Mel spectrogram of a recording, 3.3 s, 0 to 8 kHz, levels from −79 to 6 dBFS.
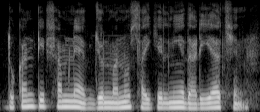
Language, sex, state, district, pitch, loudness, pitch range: Bengali, male, West Bengal, Cooch Behar, 135 Hz, -14 LUFS, 125-150 Hz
